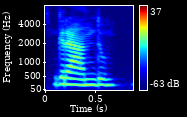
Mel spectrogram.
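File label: "grandu", Sardinian, female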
